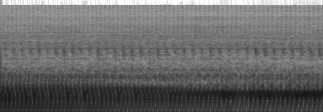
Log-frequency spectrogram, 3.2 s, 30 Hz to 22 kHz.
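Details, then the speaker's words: 2013 Cadillac ATS4 2.0L turbo, hard to start and running rough, at idle: deep, irregular, loping thump with skipped beats; fuel trims look good but the ECU is adding a lot of fuel; misfire cause not yet found. "our fuel trims look good you can actually hear it misfire"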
